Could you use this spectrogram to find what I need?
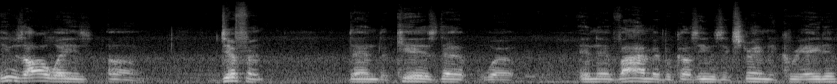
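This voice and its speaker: Noticeable background noise and audible room echo surround a man at a medium pitch. His intonation is lively, his pace moderate, and he leaves long, frequent pauses. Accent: American. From Dallas, Texas. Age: 60s. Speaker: record label executive. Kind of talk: casual interview.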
